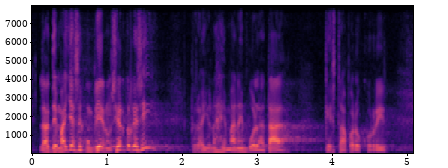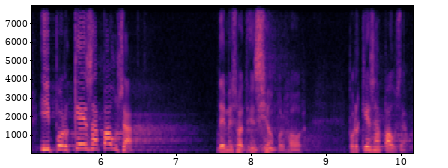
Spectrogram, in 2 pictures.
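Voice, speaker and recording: A pastor with a mid-range, fairly bright voice preaches emphatically, firing rhetorical questions at his listeners. The sound bounces around a reverberant hall.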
